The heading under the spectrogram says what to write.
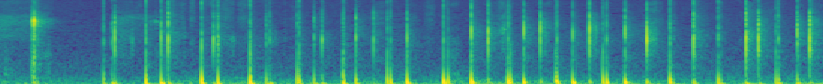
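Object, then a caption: Plastic cosmetic squeeze tube. A small pink plastic cosmetic squeeze tube, hollow and filled with cream, is held in both hands and tapped and scratched with fingernails. It makes a quick run of about two dozen short, dry taps with a low, dull thump and bright, crackly scratching on top. Each tap dies away almost at once.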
